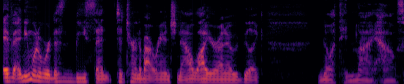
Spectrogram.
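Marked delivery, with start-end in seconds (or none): 4.0-5.0 put-on Russian accent, lower and quieter. Imagining what La Llorona would say if kids were sent to the ranch: La Llorona voice, Russian accent. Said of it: "know why she has a Russian accent".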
